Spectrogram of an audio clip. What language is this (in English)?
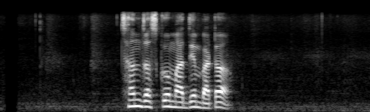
Nepali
